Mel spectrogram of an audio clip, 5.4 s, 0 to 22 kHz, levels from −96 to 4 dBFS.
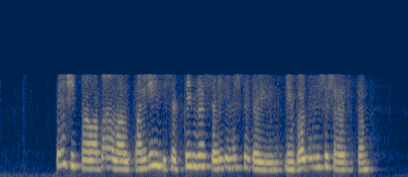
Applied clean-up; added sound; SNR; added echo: neural mask model DeepFilterNet 3.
